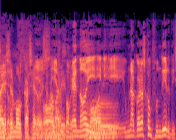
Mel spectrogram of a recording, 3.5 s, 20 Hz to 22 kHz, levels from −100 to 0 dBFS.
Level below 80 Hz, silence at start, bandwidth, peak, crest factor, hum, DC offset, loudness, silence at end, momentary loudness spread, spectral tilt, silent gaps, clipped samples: -38 dBFS; 0 s; 14 kHz; 0 dBFS; 14 dB; none; under 0.1%; -15 LUFS; 0 s; 7 LU; -5 dB/octave; none; under 0.1%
